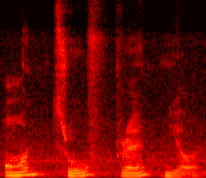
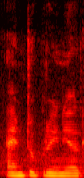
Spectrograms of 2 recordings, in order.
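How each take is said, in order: First: The first syllable sounds like 'on'. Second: The first syllable sounds like 'en'. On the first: The speaker calls it right. "इसका सही pronunciation है" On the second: The speaker calls it wrong. "कई लोग एंटरप्रेन्योर कहते हैं"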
